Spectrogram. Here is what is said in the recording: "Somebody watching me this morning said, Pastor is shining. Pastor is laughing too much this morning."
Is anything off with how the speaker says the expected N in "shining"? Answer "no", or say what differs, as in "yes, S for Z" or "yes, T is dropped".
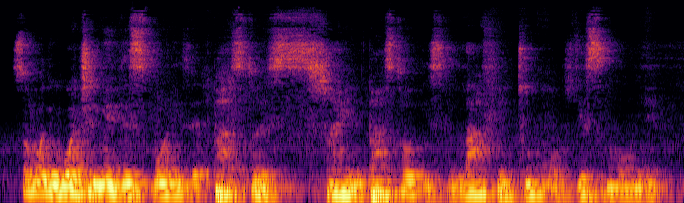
yes, N is dropped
